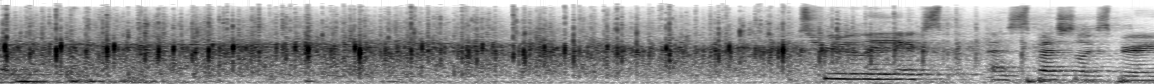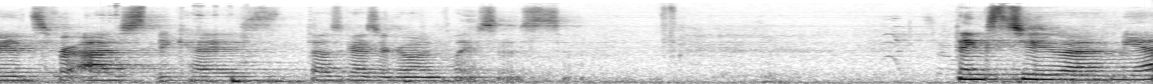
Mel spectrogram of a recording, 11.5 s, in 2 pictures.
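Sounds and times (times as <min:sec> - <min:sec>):
audience applause: 0:00.0 - 0:05.0
speech: 0:04.1 - 0:08.6, 0:10.6 - 0:11.5.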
